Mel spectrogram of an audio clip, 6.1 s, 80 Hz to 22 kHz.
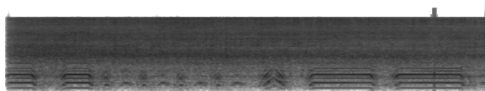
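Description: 3D printer at work: its stepper motors whine at a steady pitch during each move, the pitch sliding up as a move starts and down as it stops, with a quick rising-and-falling glide midway on a short move. Under it runs a steady hiss from the cooling fans.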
